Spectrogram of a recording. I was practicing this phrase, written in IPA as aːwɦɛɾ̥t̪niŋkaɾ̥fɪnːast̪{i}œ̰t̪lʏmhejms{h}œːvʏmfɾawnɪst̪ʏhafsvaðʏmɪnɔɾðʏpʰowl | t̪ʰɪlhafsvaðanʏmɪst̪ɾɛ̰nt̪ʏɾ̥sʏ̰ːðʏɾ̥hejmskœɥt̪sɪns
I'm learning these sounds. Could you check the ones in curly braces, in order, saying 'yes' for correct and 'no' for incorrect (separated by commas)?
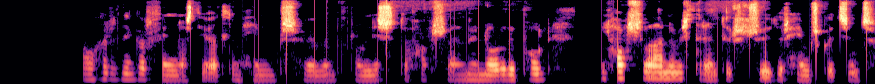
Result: yes, yes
